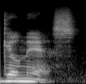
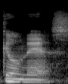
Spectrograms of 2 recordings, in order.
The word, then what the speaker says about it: Gilneas: what i've heard see i pronounce it gilneas i see it like if like the s is silent you're weird daniel i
